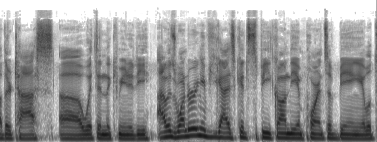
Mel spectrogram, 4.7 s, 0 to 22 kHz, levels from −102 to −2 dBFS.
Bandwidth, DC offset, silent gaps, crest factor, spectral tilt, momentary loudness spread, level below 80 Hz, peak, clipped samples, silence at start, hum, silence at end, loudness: 15.5 kHz; under 0.1%; none; 14 dB; -5 dB/octave; 4 LU; -56 dBFS; -4 dBFS; under 0.1%; 0 s; none; 0 s; -18 LUFS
